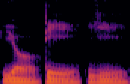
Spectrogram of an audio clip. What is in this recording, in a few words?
"yotiyi", concat syllables; Affixing experiment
